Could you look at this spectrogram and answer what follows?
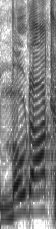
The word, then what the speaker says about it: MODOK: He's also a voice in MODOK.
